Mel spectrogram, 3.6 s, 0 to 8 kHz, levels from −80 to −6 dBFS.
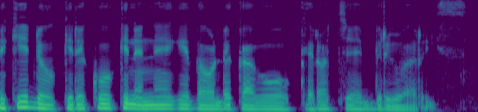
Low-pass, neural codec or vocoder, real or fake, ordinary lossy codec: none; none; real; none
